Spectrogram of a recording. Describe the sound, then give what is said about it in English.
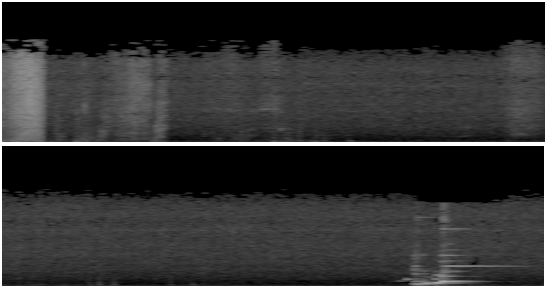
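A short, bright Google Home Mini connection chime rings out once near the end, confirming the speaker is connected during setup in an app, after several seconds of quiet with only faint handling noise and a brief rustle at the start. “You hear that little chime?”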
